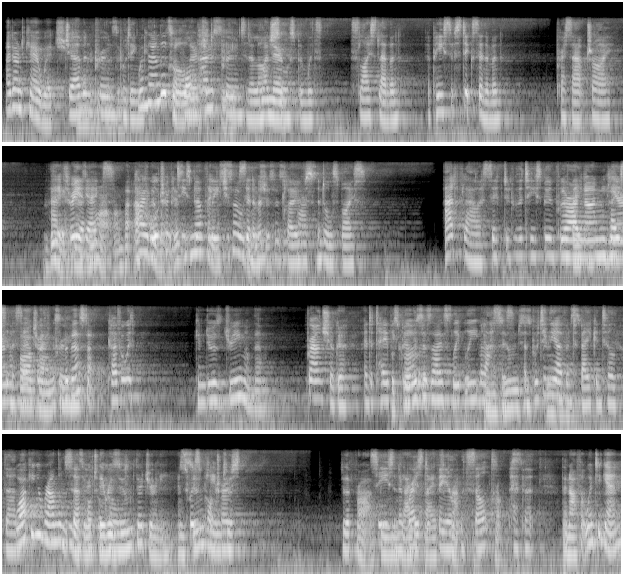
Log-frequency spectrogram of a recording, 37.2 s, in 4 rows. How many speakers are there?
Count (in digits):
2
